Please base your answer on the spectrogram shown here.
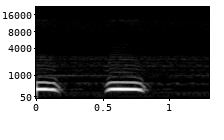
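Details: Pair of prolonged low hoots from an owl bringing a vole to its mate at an osprey nest in Charlo, Montana, 13 February 2022, repeated about half a second apart.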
